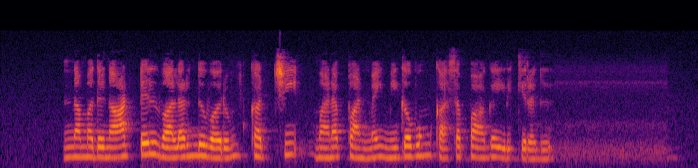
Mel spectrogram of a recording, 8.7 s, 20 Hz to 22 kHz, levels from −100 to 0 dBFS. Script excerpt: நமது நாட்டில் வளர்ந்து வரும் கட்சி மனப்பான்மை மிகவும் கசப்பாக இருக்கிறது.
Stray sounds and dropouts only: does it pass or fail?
pass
